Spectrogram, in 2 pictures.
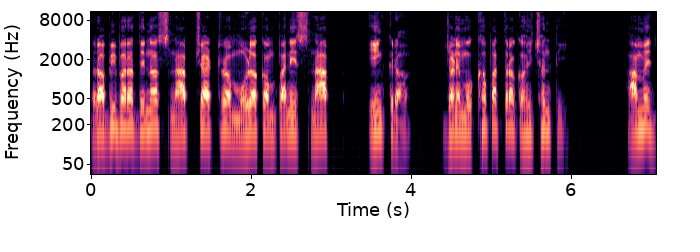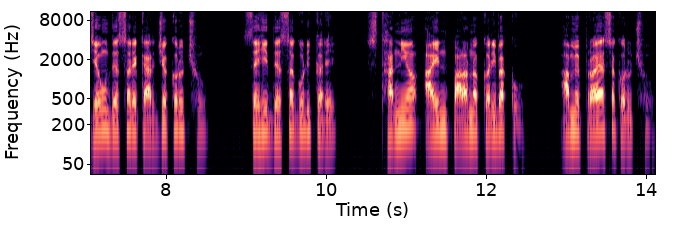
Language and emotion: Odia, neutral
